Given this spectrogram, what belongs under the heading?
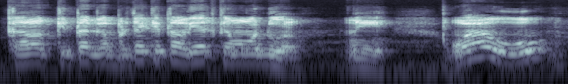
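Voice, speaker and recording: Bright-voiced man teaching recitation. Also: high-pitched, animated. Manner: repetitive, drawn-out pronunciation demonstrations; chatty, addresses viewers directly. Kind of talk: live-streamed tajwid lesson.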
